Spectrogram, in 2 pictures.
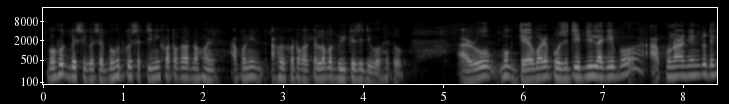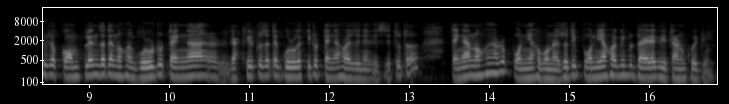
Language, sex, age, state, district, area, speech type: Assamese, male, 30-45, Assam, Jorhat, urban, spontaneous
